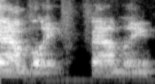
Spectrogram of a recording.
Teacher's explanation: a lot of people drop that third syllable and they'll say family.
